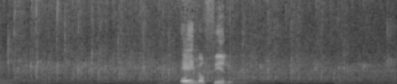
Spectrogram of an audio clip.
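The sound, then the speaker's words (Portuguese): A church audience applauds God steadily throughout, a dense, even wash of clapping, while a voice briefly calls out over it midway through. “Aplauda Ele.”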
